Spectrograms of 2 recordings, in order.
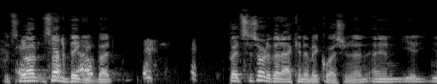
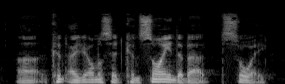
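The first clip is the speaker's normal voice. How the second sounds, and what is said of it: New York accent pronunciation. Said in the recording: “I'm just lapsing into my New York accent there”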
